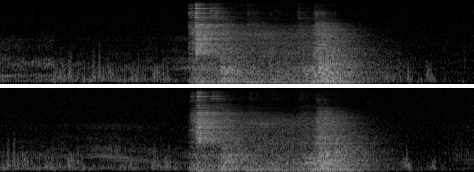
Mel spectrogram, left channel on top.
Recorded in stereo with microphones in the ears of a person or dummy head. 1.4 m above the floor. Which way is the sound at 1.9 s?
35° left (ahead or behind).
